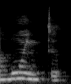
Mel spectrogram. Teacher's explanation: A gente tem essa consoante nasal, que é o M, e porque ela é nasal, a vogal seguinte a ela também vai ser nasal. Então, o U é muito nasalizado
